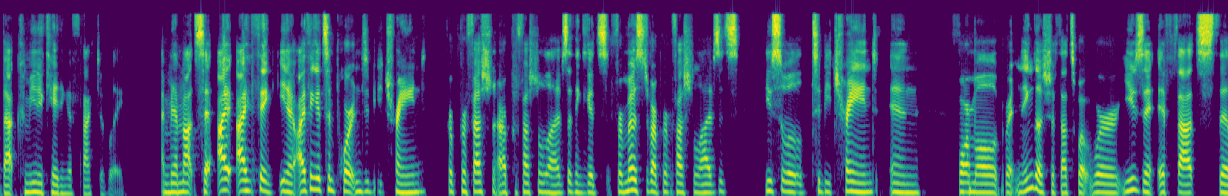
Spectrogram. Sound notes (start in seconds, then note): none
